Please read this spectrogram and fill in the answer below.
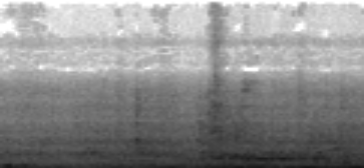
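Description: Chalk scraping on a blackboard as a line of symbols is written, with a short squeak in the second half, over a steady low hum.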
